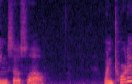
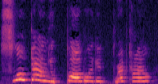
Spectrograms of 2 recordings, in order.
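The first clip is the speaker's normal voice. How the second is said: scream; 10 semitones higher, 7 dB louder than usual. A narrator's reading. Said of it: "screamed Hare".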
